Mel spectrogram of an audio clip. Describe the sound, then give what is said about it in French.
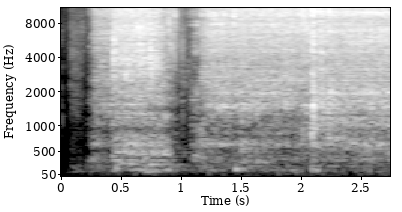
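Tap water runs steadily to fill a filter jug so its filter cartridge can be soaked, a continuous bright rushing stream with one brief dip early on. “Je fais couler l'eau Je pense que ça va suffire. J'immerge le filtre.”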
